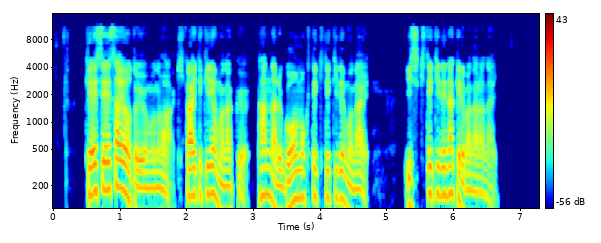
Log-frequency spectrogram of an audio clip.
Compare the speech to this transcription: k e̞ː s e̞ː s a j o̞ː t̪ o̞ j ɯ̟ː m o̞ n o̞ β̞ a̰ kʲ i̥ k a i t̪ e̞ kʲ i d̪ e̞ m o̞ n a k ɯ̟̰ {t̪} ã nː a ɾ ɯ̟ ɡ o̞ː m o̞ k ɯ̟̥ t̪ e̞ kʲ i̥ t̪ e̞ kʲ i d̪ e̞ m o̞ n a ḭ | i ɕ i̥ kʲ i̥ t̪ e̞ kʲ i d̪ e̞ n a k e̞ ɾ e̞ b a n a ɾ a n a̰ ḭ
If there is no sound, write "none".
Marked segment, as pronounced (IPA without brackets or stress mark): t̪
